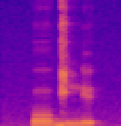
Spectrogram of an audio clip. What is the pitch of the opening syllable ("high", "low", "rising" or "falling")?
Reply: high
